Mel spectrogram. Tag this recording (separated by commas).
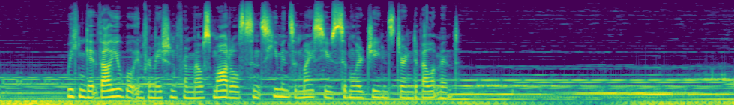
Speech, Music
